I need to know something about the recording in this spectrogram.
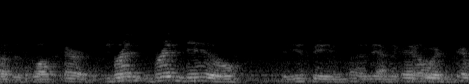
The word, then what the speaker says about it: Bryn Du: was very proud of his wealth heritage brent bryndew it used to be it was it was called uh it's pronounced it brendee and it's welsh for dark hills the dark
